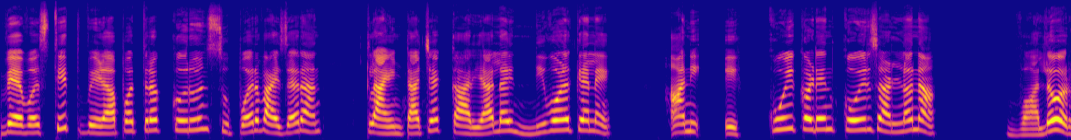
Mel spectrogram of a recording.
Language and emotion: Goan Konkani, happy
